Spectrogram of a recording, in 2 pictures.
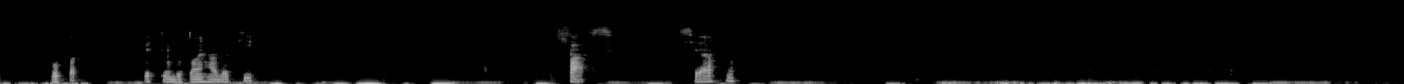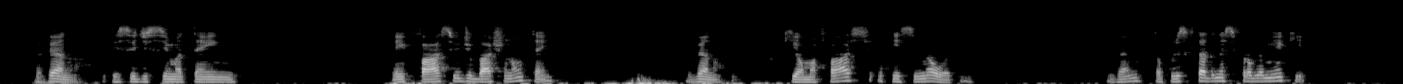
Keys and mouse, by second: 0.7 ctrl+z, 4.6-6.5 middle drag, 6.5 Tab, 7.1-8.9 middle drag, 9.6 Tab, 10.4 middle click, 16.8-20.7 middle drag, 20.7-23.3 right drag, 23.3 z, 24.1 z, 24.7-26.6 middle drag.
